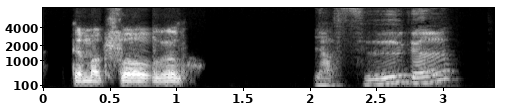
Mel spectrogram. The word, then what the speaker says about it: Vögel: Yeah, Vögel. You need to flatten your lips to do the umlaut here above the O. Ö. Yeah, like that.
